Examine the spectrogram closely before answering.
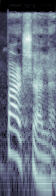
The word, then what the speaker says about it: पाठशाला: यहाँ भी जहाँ जहाँ आ की मात्रा लगी है, उच्चारण लंबा हुआ है। जैसे प को आ की मात्रा पा, फिर ठ को कोई मात्रा नहीं है, फिर श को आ की मात्रा है तो शा, फिर ल को आ की मात्रा लगी हुई है तो ला।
